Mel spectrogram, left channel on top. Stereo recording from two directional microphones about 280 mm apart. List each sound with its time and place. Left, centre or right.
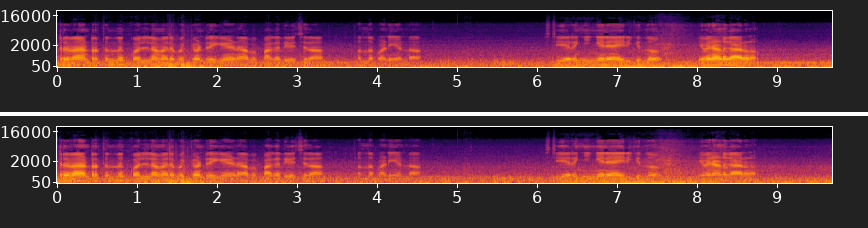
0.0 s speech: centre
6.2 s speech: centre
